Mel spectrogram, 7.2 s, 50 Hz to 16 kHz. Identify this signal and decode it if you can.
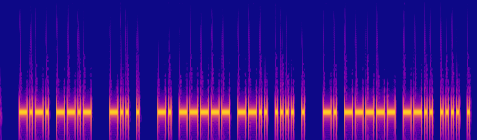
Morse code, heard as a keyed tone, about 28 wpm, 700 Hz. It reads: CQ DE N0ZHE N0ZHE
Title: Speed-Racing Common QSO Phrases Encore - 30wpm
